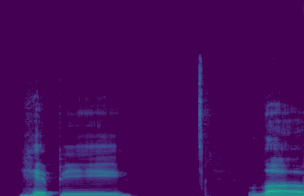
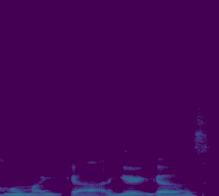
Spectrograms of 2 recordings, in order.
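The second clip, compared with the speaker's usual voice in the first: barely voiced, softer, lower awe; hushed awe; 3 semitones lower, 14 dB quieter than usual. Tripper hushed at the mountain wiggling, awed. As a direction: breathe it out as the trip starts. Retold trip onset, hushed.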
